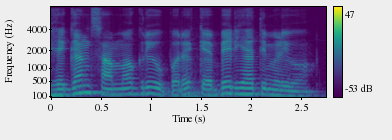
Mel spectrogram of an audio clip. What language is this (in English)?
Odia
